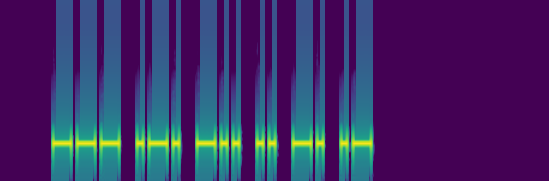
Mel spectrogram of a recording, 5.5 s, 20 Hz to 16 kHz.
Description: Morse code, heard as a keyed tone, about 20 wpm, 700 Hz. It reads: ORDINA
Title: Build A Word - 2 Letters At A Time - 8-Letter Words - 20wpm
